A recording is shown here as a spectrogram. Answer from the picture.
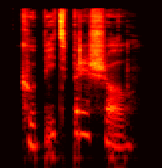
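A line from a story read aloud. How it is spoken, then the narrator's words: Quiet question. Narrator (Russian): тихо спросила русала королева змей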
